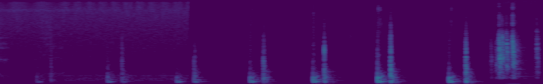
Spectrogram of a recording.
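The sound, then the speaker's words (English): Firm knocks on a wooden door, struck in loose pairs with short pauses between, fairly loud, ending in a brief scraping rustle. “Nope, it's not your mother and I do not need to fucking knock.”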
